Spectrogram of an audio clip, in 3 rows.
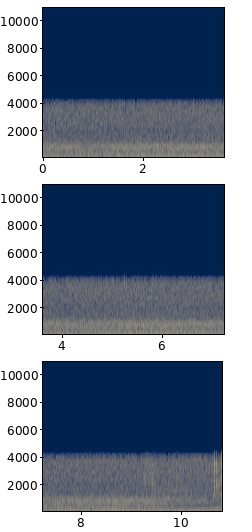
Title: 6VD1 rough idle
